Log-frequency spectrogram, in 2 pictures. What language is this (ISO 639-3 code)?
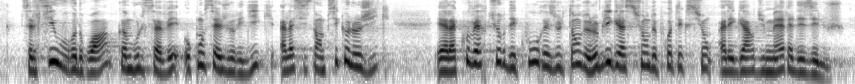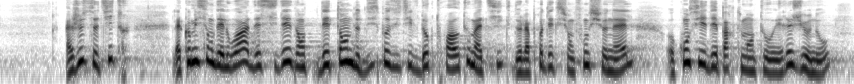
fra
